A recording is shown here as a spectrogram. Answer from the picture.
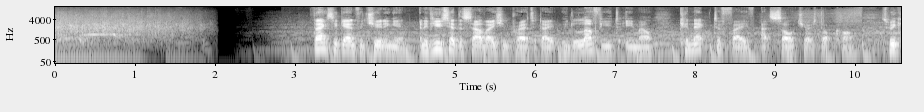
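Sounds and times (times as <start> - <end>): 
audience applause: 0.0 - 2.0
speech: 3.2 - 10.5.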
